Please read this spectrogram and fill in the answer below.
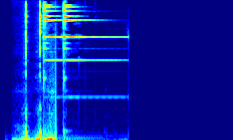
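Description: Subscribe-button sound effect: a few quick clicks followed by a single bright bell ding that rings for under a second.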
